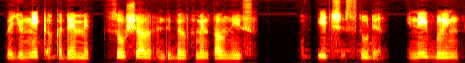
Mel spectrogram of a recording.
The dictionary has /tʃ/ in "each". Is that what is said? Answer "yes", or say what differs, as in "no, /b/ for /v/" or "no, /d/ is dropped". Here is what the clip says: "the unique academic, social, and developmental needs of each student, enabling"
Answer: yes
